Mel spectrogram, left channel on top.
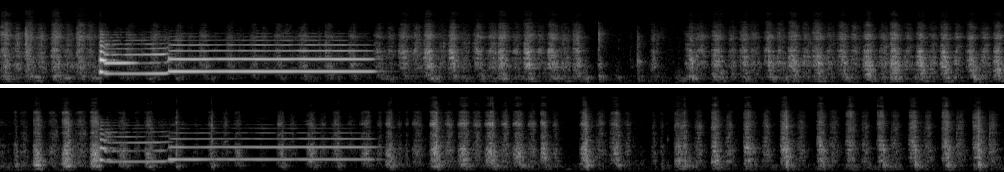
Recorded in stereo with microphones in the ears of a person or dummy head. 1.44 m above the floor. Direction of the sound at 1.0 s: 50° left (ahead or behind).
